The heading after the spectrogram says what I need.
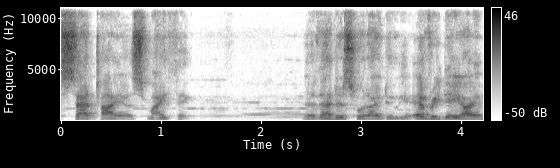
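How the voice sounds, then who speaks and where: With music in the background, a man speaks using ordinary pitch variation. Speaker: livestreamer doing comedy and spirituality. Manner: casual, rambling with fillers.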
